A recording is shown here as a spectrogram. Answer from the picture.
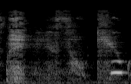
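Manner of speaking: tiny, very high squeaky whisper; mock gushing. New mother shown her baby, mock gushing whisper. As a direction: imitate tearful cooing, soft and slow.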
